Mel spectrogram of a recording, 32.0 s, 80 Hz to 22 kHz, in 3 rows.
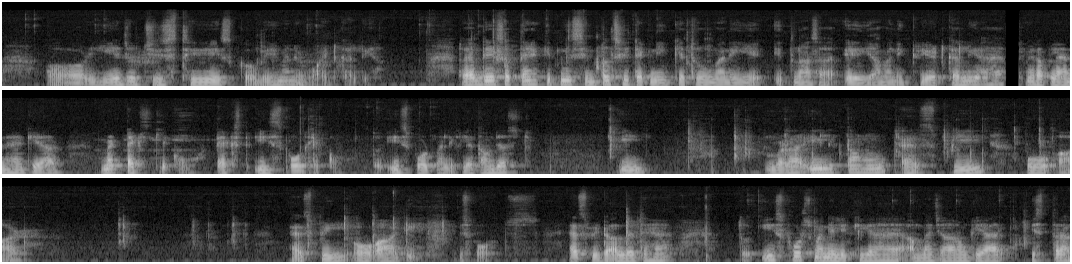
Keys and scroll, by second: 2.8 i, 5.3 space, 5.8 space, 17.0 e, 18.2 typing, 19.9-20.9 typing, 22.8 BackSpace, 23.5 BackSpace, 26.1-26.9 typing.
